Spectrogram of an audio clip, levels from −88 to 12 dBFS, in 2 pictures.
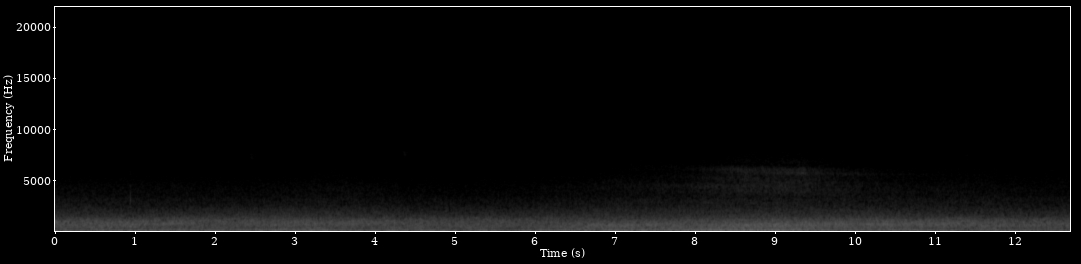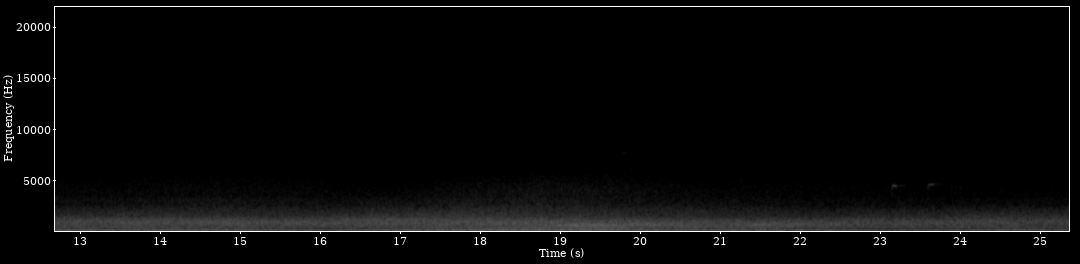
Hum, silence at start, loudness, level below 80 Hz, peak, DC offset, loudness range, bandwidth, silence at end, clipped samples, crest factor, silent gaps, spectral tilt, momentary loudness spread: none; 0 s; -53 LUFS; -58 dBFS; -34 dBFS; under 0.1%; 5 LU; 9.8 kHz; 0 s; under 0.1%; 16 dB; none; -6.5 dB/octave; 6 LU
